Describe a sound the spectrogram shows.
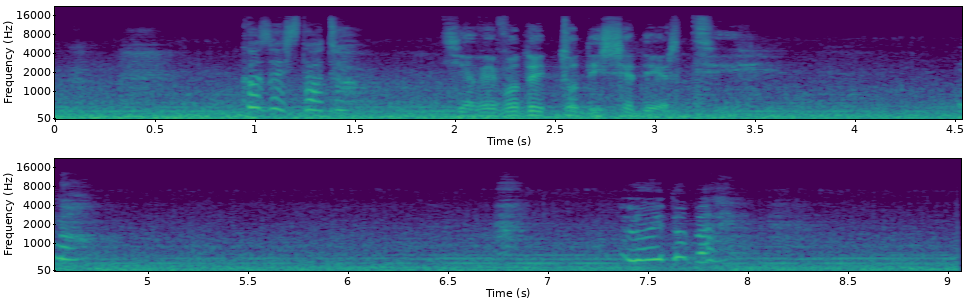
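A young woman speaks anxiously, then cries out in distress.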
